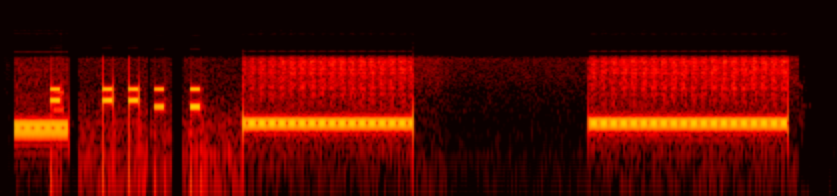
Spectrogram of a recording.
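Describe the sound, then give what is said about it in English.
A quick series of telephone keypad tones as a number is dialed, followed by two long, steady ringback tones separated by a silent pause, loud and clear with no voices. “I'm going to dial his phone number right now, and hopefully he answers, and you can make your Awkward Tuesday phone call.”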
